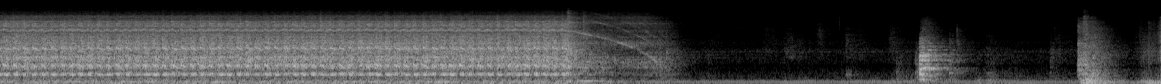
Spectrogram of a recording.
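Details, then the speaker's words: Engine cranked over without fuel to build oil pressure before its first start, after the power steering line was made up and fluids filled. About six seconds of steady, even cranking whir. Everything sounds right: normal cranking. "everything sounds right everything sounds good"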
